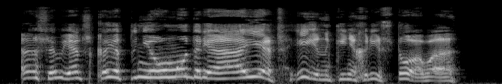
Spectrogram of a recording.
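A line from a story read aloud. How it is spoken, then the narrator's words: Squeaked. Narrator (Russian): пропищал Никита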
